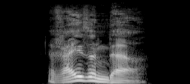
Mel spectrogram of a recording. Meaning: 1. tourist 2. traveller, voyager 3. inflection of Reisende: strong genitive/dative singular 4. inflection of Reisende: strong genitive plural
- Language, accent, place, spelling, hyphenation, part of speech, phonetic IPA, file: German, Germany, Berlin, Reisender, Rei‧sen‧der, noun, [ˈʁaɪ̯zn̩dɐ], De-Reisender.ogg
